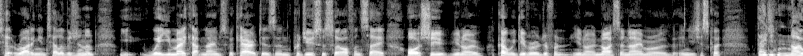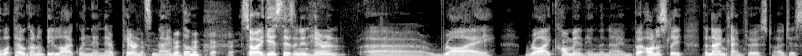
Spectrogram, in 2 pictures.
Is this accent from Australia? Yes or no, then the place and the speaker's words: yes; Australia; now in New Zealand; I also felt I had a certain advantage as an Australian coming to New Zealand in that I didn't bring any baggage with me.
